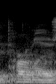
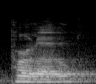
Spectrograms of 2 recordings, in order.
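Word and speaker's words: perloo: soft connection to the Pirlo's of Carolina in Charleston you might hear below Pirlo or perlu or several other pronunciations of the word but I always say Pirlo no matter how it's spelled I mean you don't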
